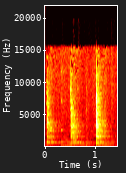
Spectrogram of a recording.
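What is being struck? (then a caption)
Metal tin can. A tin can is tapped three times, each tap a short, dull "tok" with a bright attack that fades quickly. The taps show how a can has its own sound, unlike the ringing "ting" of glass.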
